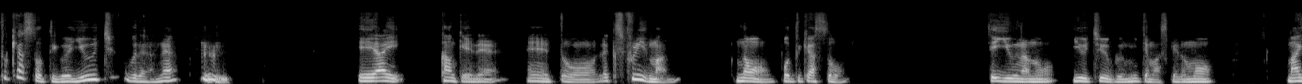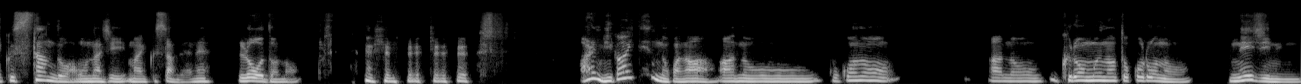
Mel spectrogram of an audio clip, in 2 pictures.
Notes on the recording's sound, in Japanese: ２０２３年４月２６日に開催した ZOOMライブの模様です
